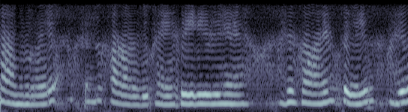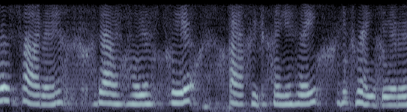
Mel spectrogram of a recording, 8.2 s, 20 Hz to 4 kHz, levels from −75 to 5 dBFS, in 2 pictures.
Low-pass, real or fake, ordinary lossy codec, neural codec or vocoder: 3.6 kHz; fake; MP3, 32 kbps; codec, 16 kHz, 0.5 kbps, FreqCodec, smaller model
